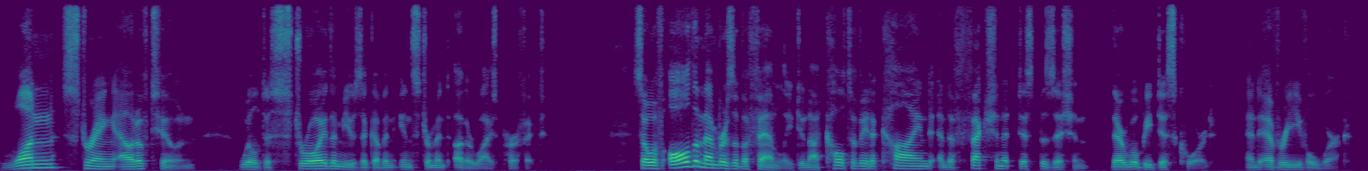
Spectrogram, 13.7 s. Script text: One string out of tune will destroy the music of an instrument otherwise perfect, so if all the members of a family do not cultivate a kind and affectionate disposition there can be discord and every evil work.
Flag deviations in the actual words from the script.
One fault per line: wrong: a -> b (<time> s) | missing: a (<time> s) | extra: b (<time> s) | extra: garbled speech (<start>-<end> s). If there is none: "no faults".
wrong: can -> will (11.3 s)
